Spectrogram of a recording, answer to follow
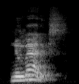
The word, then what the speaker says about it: pneumatics: Or pneumatics. Right. It's a P in pneumatics. Why is it there?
